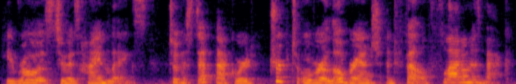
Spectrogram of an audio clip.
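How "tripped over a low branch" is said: ordinary delivery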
